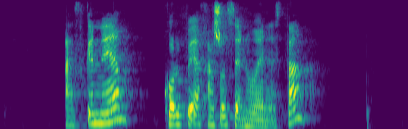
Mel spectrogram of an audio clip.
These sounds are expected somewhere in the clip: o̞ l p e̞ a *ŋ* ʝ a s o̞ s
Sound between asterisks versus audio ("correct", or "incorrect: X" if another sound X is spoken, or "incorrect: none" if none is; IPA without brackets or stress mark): incorrect: none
